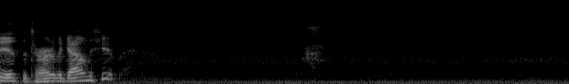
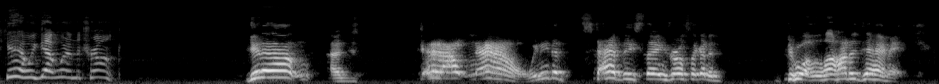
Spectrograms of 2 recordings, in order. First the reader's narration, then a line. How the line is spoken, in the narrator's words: The blonde guy over here screams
